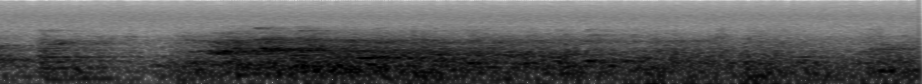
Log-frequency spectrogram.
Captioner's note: laughter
